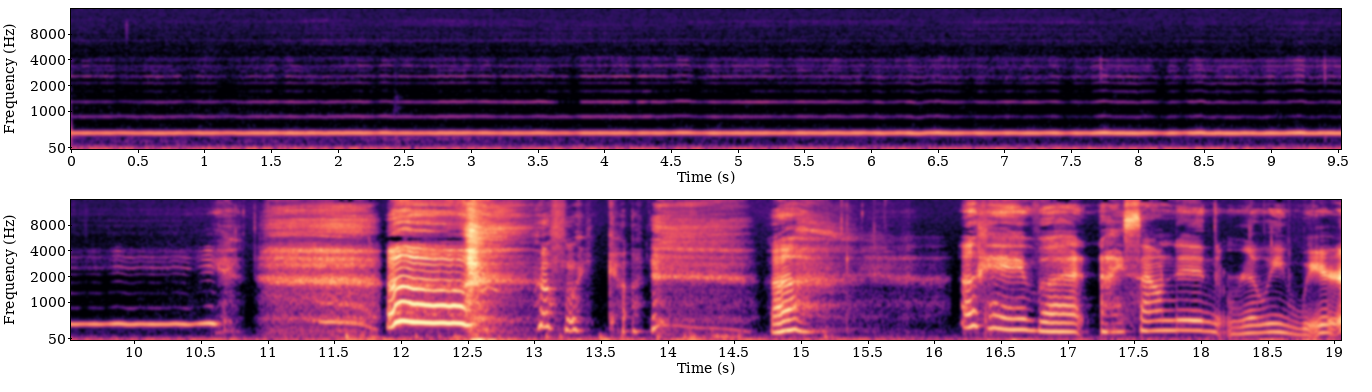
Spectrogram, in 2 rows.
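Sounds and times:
sharp gasping breath: 0:10.6 - 0:11.9, 0:13.9 - 0:16.2
woman singing long high note: 0:11.9 - 0:12.6.

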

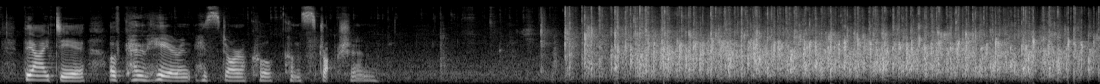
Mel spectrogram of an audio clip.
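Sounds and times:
audience applauding: 0:05.5 - 0:11.0.

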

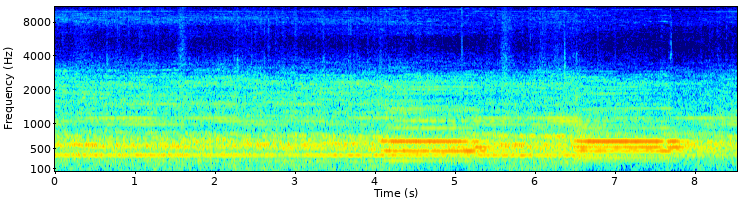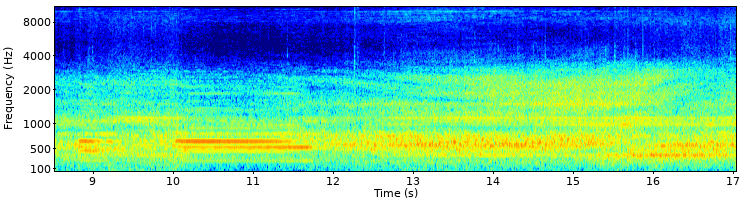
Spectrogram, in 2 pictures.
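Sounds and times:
wheels rolling on track: 0:00.0 - 0:17.0
model locomotive horn blasts: 0:03.9 - 0:05.8, 0:06.4 - 0:08.0, 0:08.8 - 0:09.4, 0:10.0 - 0:11.9.

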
